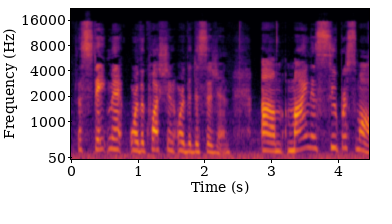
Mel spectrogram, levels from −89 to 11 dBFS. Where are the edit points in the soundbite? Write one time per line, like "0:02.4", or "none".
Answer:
none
